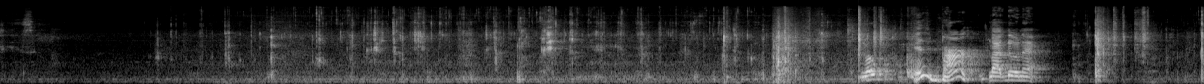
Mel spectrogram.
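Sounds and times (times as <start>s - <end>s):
people chewing: 1.4s - 9.1s, 10.7s - 12.0s.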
